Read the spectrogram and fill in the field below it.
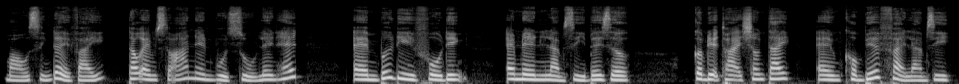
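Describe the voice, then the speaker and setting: This audiobook narrator is a woman with a warm, mid-range voice who moves at a moderate pace. She tells a first-person romance story, emotionally voicing the arguments and tears in the dialogue. The recording is dry and sounds clean, like a studio.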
